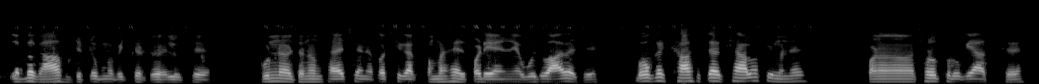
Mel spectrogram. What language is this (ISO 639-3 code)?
guj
